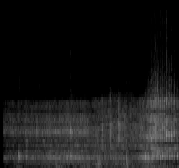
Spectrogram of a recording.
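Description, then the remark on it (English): A buffalo grunt played from an audio recording: a rough, throaty rumble with a purring, snore-like texture, held steadily for about two seconds and swelling slightly louder near the end, with no talking. “Hold on, I have audio of a buffalo grunt.”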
